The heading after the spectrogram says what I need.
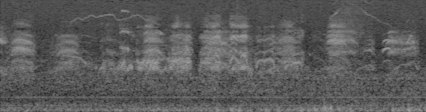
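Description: A black-winged stilt gives harsh, nasal yapping calls, about two each second, over a steady low rumble of wind or distant noise.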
